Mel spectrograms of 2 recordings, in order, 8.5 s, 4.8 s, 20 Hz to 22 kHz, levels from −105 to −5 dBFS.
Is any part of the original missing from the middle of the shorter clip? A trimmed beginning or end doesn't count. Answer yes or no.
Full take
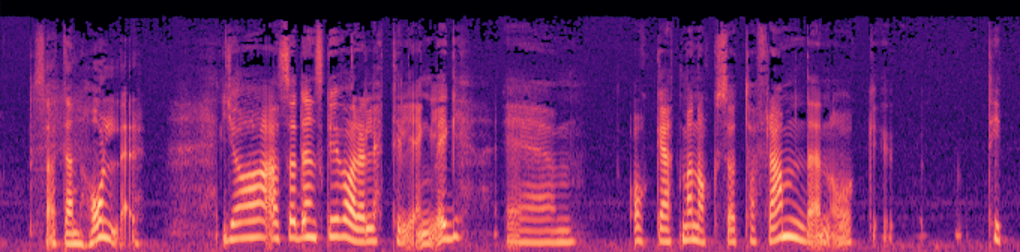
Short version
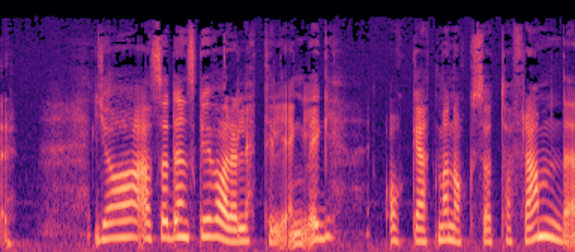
yes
